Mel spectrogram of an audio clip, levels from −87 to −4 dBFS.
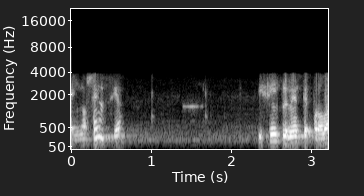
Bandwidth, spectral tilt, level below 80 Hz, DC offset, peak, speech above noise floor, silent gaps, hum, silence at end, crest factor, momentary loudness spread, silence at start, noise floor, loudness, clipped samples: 4 kHz; -10.5 dB/octave; -54 dBFS; under 0.1%; 0 dBFS; 37 dB; none; none; 0 s; 16 dB; 11 LU; 0 s; -49 dBFS; -14 LUFS; under 0.1%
